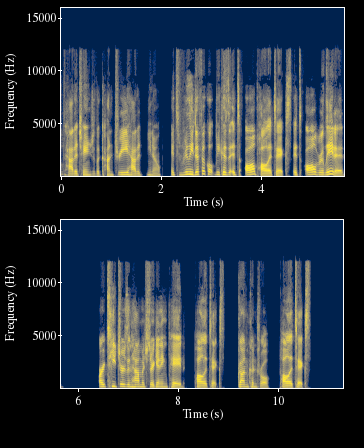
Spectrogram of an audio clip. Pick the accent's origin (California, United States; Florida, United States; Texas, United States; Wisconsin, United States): California, United States; Orange County; I'm from Orange County, California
